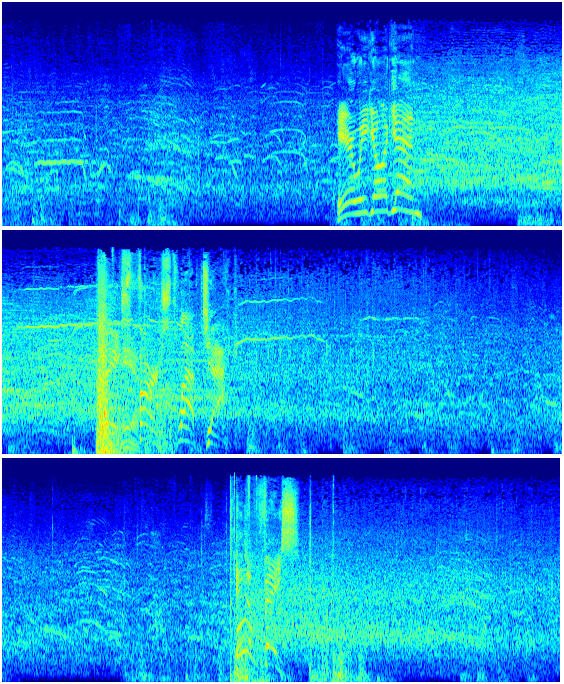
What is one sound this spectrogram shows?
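A large arena crowd cheers and roars.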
